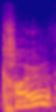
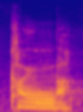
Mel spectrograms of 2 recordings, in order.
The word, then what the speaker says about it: comb: The B is silent, okay? So comb and not comber.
